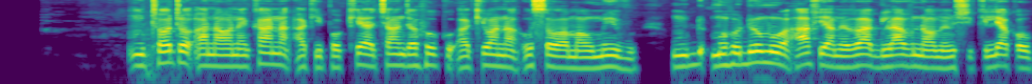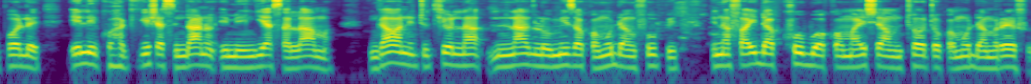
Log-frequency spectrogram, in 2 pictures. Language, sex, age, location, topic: Swahili, male, 18-24, Mombasa, health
